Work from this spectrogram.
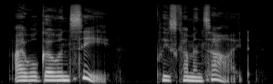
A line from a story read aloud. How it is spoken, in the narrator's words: said in a low voice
